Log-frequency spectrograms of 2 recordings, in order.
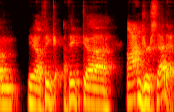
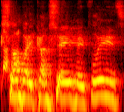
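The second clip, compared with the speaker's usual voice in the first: put-on frightened pleading, higher; 3 semitones higher than usual. Retelling being pinned against a wall, feet dangling: retelling a frightened plea. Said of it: "I'm like".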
